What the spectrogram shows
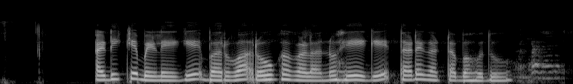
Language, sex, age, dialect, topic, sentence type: Kannada, female, 18-24, Coastal/Dakshin, agriculture, question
